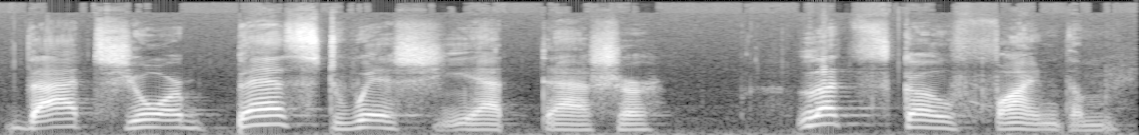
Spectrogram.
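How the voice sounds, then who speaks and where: A woman voicing a kindly, jolly old Santa from a storybook, with a drawn-out, emphatic delivery. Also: low-pitched, very animated, a little mellow, full character voice.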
